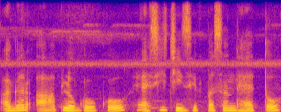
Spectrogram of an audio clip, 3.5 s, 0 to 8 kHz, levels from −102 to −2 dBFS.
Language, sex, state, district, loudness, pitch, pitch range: Hindi, male, Himachal Pradesh, Shimla, -16 LUFS, 145 Hz, 135-165 Hz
